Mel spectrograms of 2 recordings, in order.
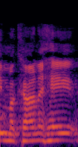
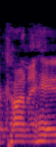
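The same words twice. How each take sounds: First: Said in the usual way. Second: McConaughey said as "Rickonahey"; mimicked mispronunciation. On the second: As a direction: turn the start of McConaughey into "Rick". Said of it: "as you call them".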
